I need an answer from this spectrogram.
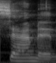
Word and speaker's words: salmon: Yes, salmon has a silent L.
